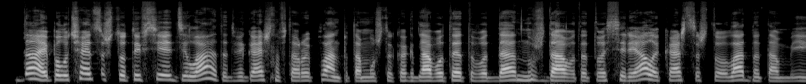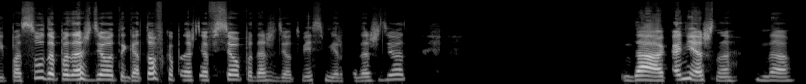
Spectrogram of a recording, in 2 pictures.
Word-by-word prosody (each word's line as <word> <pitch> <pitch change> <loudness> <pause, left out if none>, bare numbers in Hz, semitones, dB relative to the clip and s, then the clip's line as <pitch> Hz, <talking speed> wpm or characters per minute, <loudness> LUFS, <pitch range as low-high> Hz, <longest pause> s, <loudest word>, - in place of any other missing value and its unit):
Да, 250 +4 +5
и - - +5
получается, 240 +4 0
что 215 -2 0
ты 220 +3 -1
все 220 -1 +1
дела 200 +7 0
отодвигаешь 190 0 -3
на 190 - -11
2 180 +1 -4
план. 205 -2 0
Потому 165 +1 -6
что, 175 0 -8
когда 175 +1 +1
вот 180 +3 -5
это 185 -1 +1
вот, 170 -2 -6
да, 185 +3 +4
нужда 190 -3 +2
вот 160 +1 -11
этого 180 +1 -5
сериала, 195 +5 +1
кажется, 190 +1 -1
что 180 -2 -6
ладно, 180 -2 -1
там 155 -1 -7
и 165 0 -7
посуда 245 - +1
подождет, 225 -1 +3
и - - -2
готовка 230 - -2
подождет, 195 -1 -4
всё 225 -1 +2
подождет, 180 -6 -8
весь 180 +4 -9
мир 160 -5 -12
подождет. 195 +8 -6 2.2
Да, 190 0 +5
конечно, 195 -7 +2 0.2
да. 185 -3 -5
190 Hz, 150 wpm, -21 LUFS, 175-215 Hz, 2.2 s, Да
